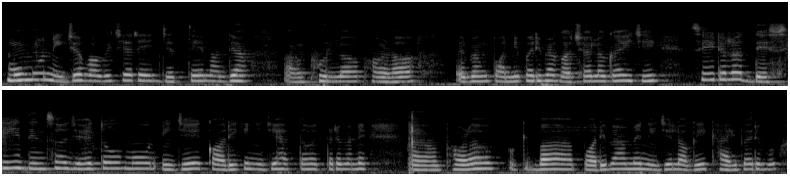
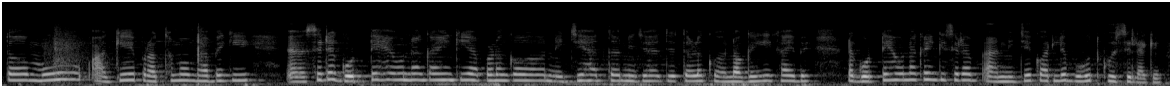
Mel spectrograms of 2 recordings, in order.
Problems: background sounds at intervals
